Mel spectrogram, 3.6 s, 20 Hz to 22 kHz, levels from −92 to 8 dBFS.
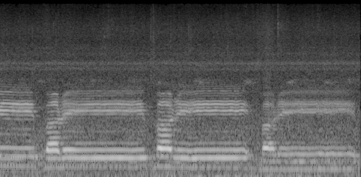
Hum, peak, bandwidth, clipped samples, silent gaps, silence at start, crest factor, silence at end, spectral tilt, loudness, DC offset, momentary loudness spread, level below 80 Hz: none; -8 dBFS; 18.5 kHz; under 0.1%; none; 0 s; 14 dB; 0 s; -5 dB/octave; -21 LUFS; under 0.1%; 7 LU; -44 dBFS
